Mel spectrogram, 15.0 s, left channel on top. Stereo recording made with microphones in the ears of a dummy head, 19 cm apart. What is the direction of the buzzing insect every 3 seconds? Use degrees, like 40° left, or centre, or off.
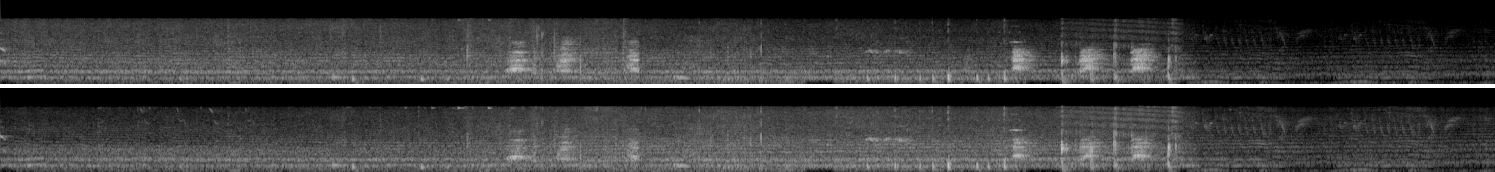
40° left, 10° left, 30° right, 50° right, 60° right.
